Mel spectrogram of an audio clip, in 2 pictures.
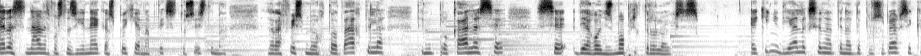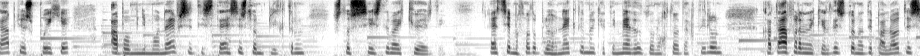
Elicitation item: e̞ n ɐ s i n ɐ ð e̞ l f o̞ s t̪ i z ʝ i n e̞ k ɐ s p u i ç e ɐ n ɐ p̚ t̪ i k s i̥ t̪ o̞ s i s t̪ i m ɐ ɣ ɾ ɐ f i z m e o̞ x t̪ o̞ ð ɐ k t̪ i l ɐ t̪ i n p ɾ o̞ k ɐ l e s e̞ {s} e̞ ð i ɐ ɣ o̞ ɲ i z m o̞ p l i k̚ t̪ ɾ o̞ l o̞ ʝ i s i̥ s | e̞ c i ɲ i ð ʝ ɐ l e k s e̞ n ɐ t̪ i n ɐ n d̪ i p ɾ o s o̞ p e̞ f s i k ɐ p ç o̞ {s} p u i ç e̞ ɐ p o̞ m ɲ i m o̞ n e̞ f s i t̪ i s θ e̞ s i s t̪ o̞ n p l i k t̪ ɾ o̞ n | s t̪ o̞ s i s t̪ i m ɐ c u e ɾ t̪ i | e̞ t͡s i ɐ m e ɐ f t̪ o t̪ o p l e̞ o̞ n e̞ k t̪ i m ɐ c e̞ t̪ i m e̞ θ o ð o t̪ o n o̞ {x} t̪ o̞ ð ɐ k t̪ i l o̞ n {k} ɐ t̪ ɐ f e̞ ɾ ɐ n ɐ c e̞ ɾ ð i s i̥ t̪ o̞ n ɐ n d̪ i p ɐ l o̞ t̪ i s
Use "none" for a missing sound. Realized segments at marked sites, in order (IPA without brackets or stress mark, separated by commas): s, s, x, k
